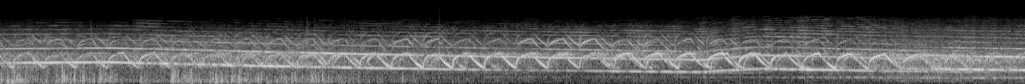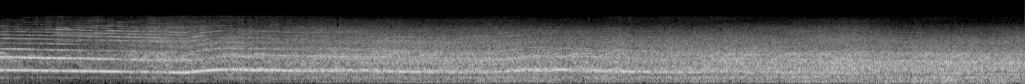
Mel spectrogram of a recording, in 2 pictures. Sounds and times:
Vehicle: 0:00.0 - 0:20.5.

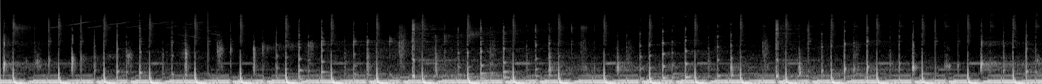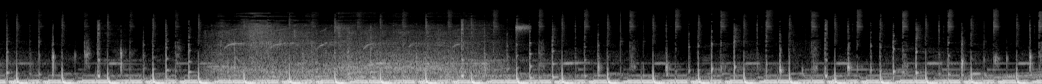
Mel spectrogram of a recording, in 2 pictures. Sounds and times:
Techno: 0:00.0 - 0:20.8.

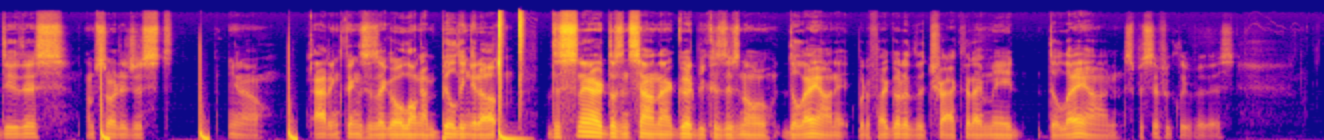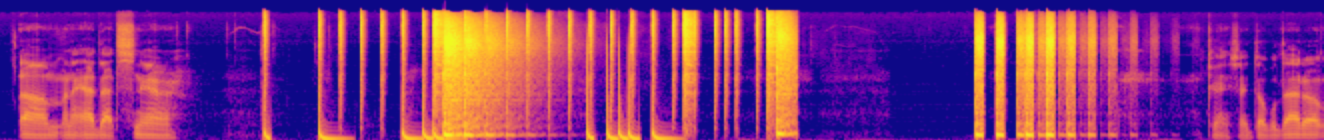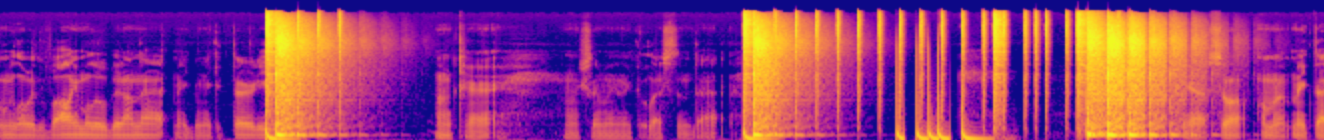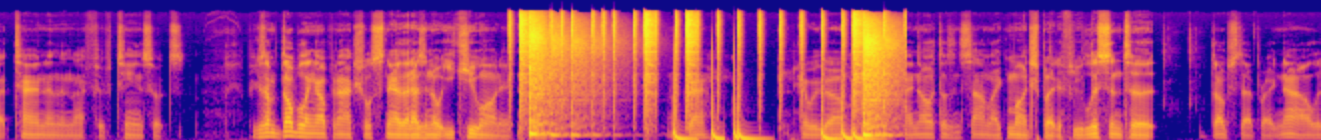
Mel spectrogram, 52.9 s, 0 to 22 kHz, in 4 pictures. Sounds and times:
Speech: 0:00.0 - 0:01.7, 0:02.3 - 0:12.4, 0:13.4 - 0:15.1, 0:25.3 - 0:29.2, 0:30.8 - 0:33.8, 0:38.3 - 0:41.6, 0:42.2 - 0:44.8, 0:46.4 - 0:46.9, 0:47.7 - 0:52.9
Drum machine: 0:02.0 - 0:02.2, 0:05.0 - 0:05.4, 0:16.4 - 0:21.2, 0:23.0 - 0:24.6, 0:29.2 - 0:30.2, 0:33.9 - 0:38.7, 0:44.8 - 0:48.8
Dubstep: 0:17.6 - 0:18.8, 0:29.2 - 0:30.1, 0:33.9 - 0:34.9, 0:37.2 - 0:38.7, 0:44.8 - 0:48.8.

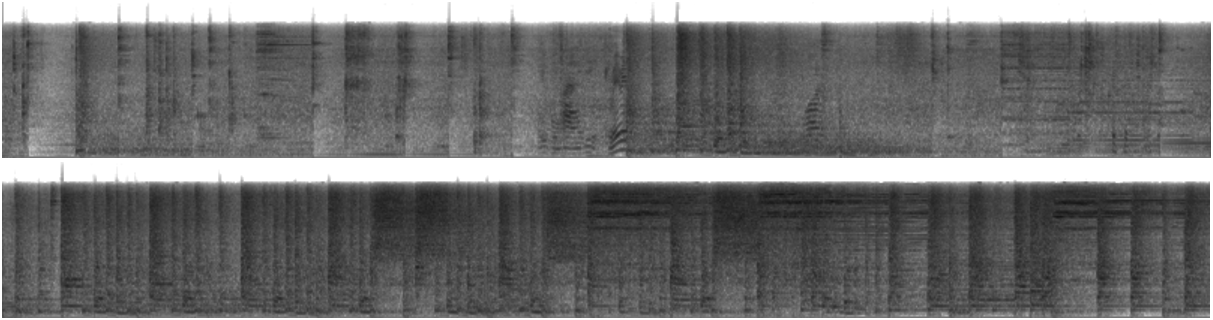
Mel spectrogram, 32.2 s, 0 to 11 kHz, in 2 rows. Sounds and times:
Music: 0:00.0 - 0:04.2, 0:08.3 - 0:12.5, 0:13.2 - 0:32.2
Speech: 0:07.1 - 0:08.5, 0:10.7 - 0:11.2.

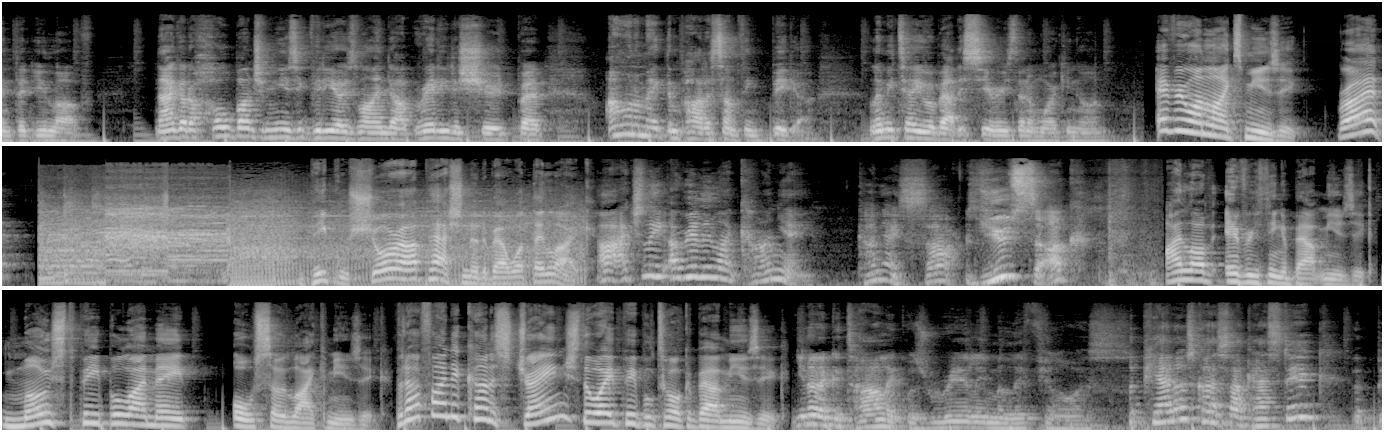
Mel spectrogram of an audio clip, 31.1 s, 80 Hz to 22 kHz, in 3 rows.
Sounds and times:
Speech: 0:00.0 - 0:00.6, 0:01.2 - 0:10.4, 0:12.7 - 0:31.0
Music: 0:00.0 - 0:09.0, 0:10.6 - 0:14.8, 0:19.1 - 0:31.0.

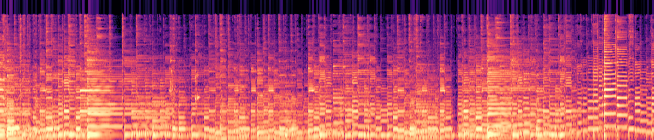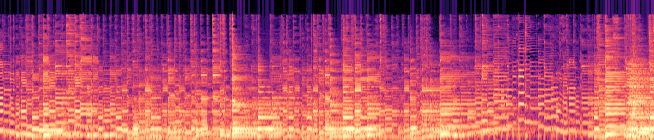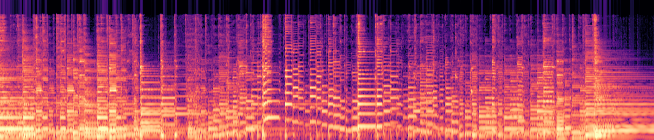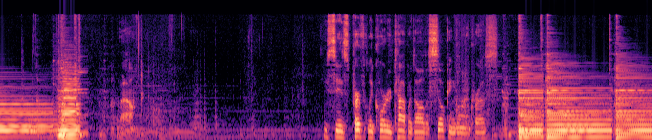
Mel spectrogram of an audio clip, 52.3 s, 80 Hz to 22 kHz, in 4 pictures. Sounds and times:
Plucked string instrument: 0:00.0 - 0:43.4.

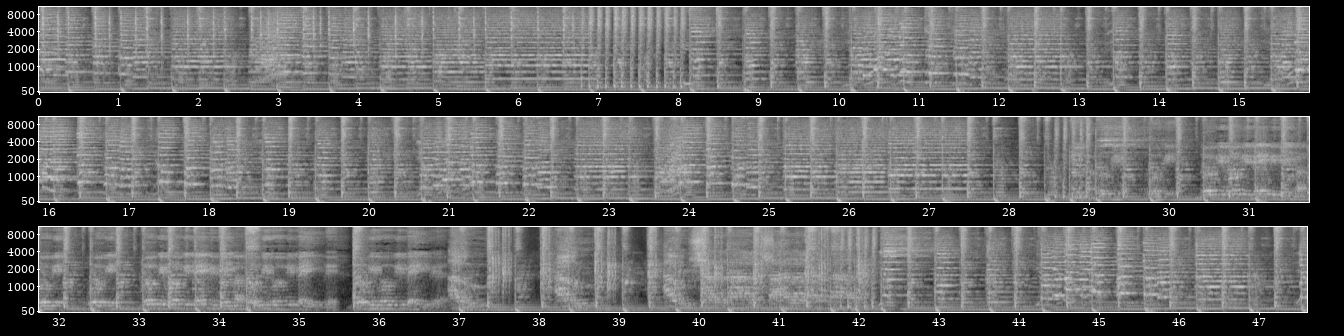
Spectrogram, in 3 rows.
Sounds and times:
Music: 0:00.0 - 0:47.6.

